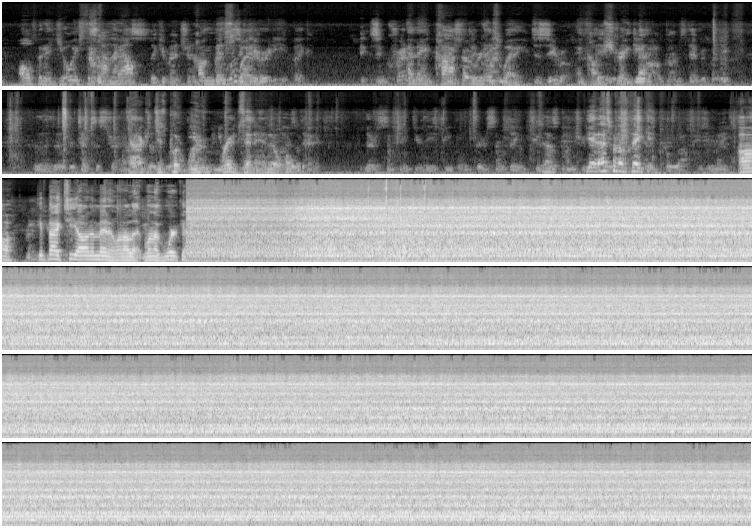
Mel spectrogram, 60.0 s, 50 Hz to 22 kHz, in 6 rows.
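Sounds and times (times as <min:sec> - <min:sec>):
power tool motor whining: 0:22.4 - 0:59.9.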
